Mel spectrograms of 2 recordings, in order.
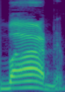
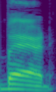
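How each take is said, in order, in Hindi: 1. स्वर लंबी खुली 'ah' ध्वनि है। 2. स्वर 'cat' जैसी सपाट 'a' ध्वनि है। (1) "बाड नहीं पढ़ना है जी" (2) "इसे हम पढ़ते हैं बैड"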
